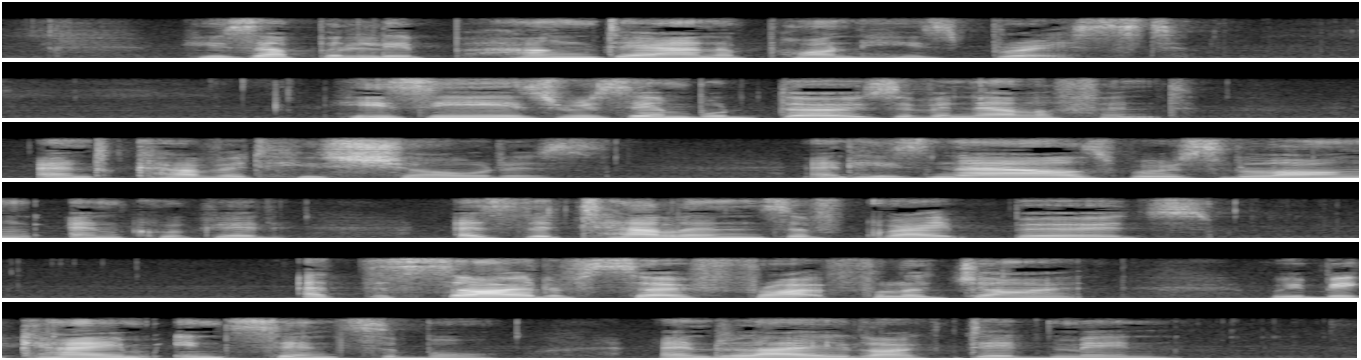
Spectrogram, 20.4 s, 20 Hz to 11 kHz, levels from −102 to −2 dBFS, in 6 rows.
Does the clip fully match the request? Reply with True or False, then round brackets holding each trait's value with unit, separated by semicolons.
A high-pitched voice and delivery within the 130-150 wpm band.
True (195 Hz; 145 wpm)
